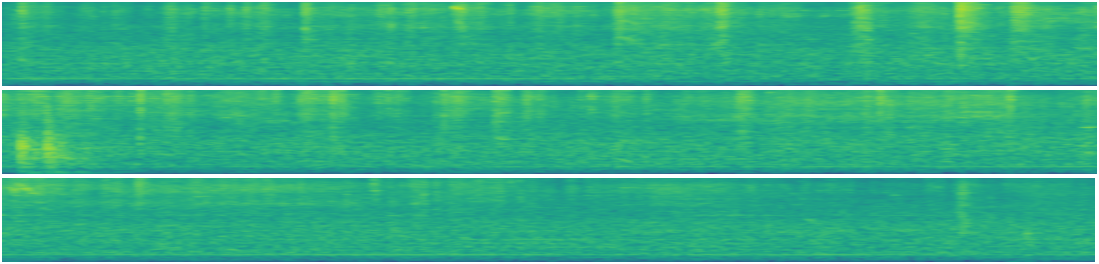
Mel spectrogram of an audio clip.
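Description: Large engine lathe running while its tool turns a big steel workpiece: a steady machine hum under a noisy cutting sound, with scattered clicks and one sharp knock about four seconds in.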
